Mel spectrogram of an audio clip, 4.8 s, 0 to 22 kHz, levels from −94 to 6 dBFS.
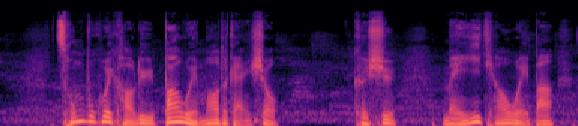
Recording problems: chatter from many people; faint; throughout; 30 dB below the speech

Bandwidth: 14.5 kHz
